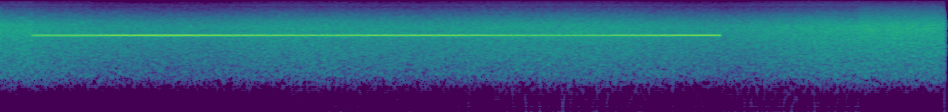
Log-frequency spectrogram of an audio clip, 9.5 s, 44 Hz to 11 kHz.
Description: PSK31 (31.25 baud), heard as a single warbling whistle, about 1900 Hz, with radio static.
